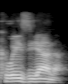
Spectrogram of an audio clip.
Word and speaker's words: Kuwaisiana: How do you pronounce it? It's good at Kuwaisiana.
